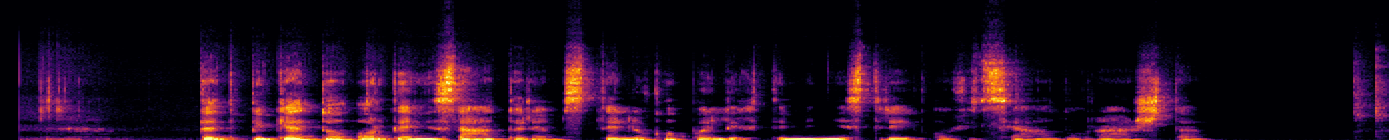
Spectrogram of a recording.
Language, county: Lithuanian, Klaipėda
